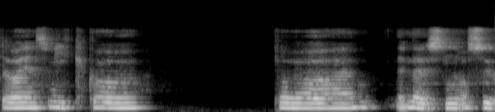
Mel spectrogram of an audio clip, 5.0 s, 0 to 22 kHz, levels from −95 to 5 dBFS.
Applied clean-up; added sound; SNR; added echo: neural mask model DeepFilterNet 3.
